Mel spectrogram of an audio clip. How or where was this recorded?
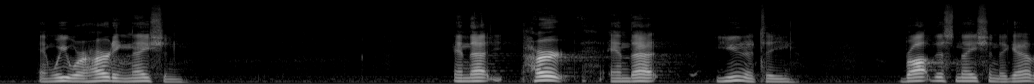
large echoing room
